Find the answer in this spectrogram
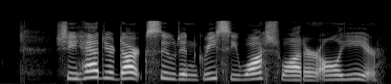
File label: anechoic voices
